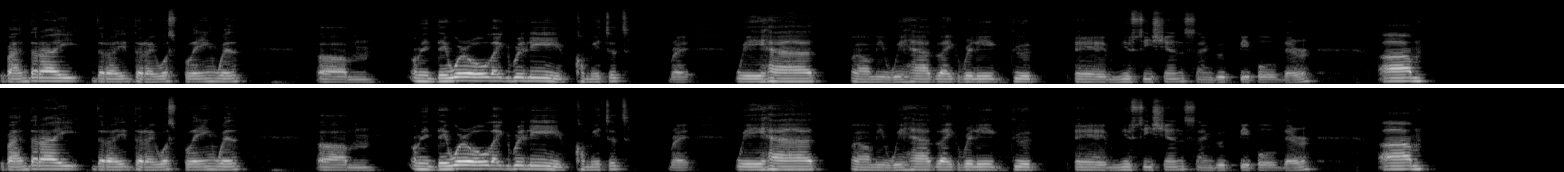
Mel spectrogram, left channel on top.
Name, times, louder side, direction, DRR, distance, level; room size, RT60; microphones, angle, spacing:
voice 1, 0.0-2.4 3.2-3.7 4.1-6.3 6.7-6.9 7.4-8.2 8.5-10.4 10.7-13.1 13.8-14.2, equal, ahead, 0.4 m, -24 dB
4.2 x 2.7 x 4.6 m
head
